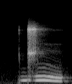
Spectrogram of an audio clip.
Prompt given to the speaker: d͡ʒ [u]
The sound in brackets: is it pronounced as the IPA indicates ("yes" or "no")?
no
